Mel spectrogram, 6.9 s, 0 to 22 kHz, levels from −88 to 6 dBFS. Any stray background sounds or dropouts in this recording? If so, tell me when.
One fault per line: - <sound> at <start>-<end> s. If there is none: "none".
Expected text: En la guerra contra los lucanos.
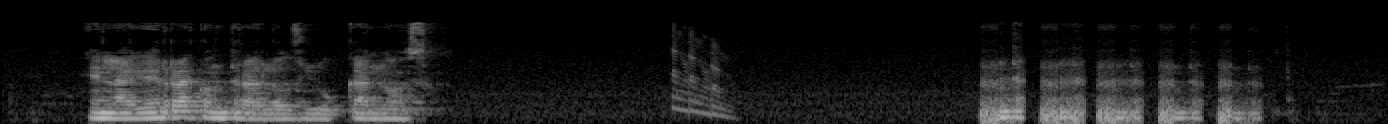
- chirp at 3.4-3.7 s
- laugh at 4.9-6.3 s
